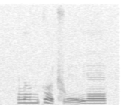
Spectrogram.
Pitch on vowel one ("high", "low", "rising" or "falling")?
high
